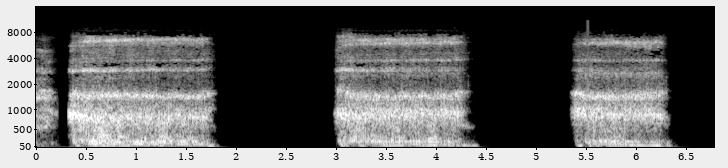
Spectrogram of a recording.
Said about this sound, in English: Okay, it says deep breathing needed. Deep.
